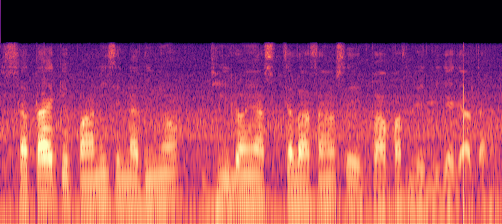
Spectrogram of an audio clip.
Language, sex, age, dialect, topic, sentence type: Hindi, male, 60-100, Awadhi Bundeli, agriculture, statement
